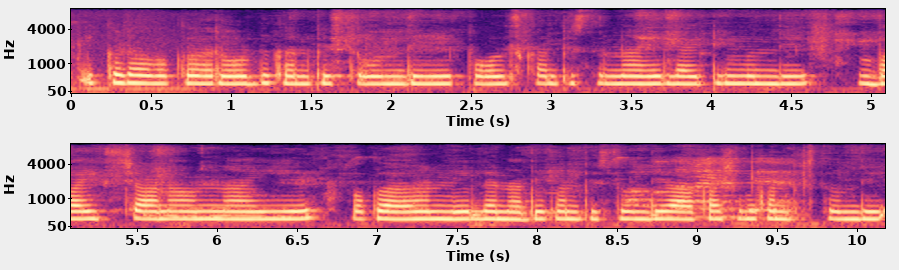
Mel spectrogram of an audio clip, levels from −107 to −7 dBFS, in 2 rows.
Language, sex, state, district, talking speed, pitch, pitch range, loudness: Telugu, female, Andhra Pradesh, Anantapur, 105 wpm, 230 Hz, 225-235 Hz, -14 LUFS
